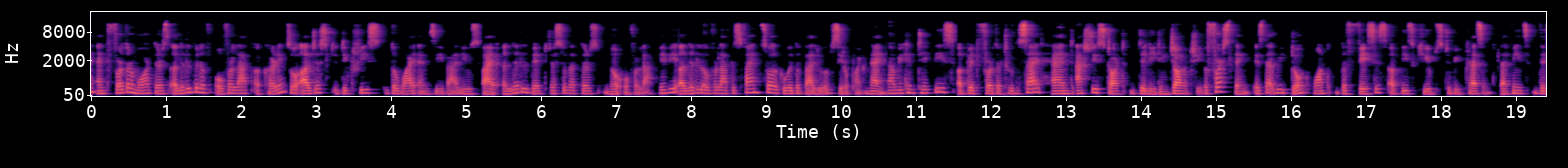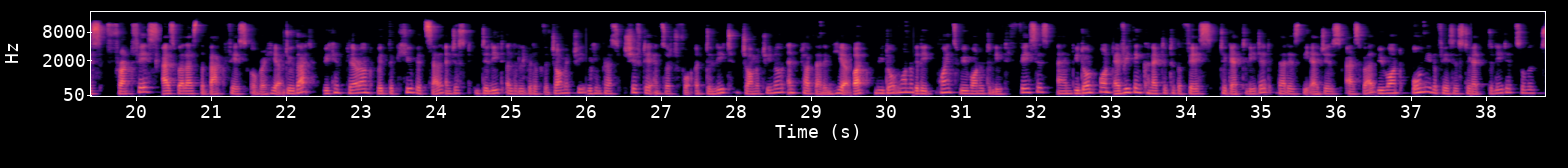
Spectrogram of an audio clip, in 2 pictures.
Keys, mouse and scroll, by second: 0.9 scroll up 2, 2.8 scroll up 1, 3.2 shift+middle click, 4.1-7.6 shift+drag, 7.8-9.8 shift+drag, 10.6 click, 10.6 middle click, 11.3-12.4 drag, 12.9 middle click, 13.0-13.4 scroll up 3, 14.1-14.6 scroll down 4, 15.3 middle click, 18.7 middle click, 20.3 middle click, 21.9 middle click, 22.4 middle click, 23.4 click, 24.8-25.2 scroll up 3, 25.2 middle click, 25.7 shift+a, 29.5-30.2 scroll up 3, 30.2-31.7 drag, 37.1-38.7 drag.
